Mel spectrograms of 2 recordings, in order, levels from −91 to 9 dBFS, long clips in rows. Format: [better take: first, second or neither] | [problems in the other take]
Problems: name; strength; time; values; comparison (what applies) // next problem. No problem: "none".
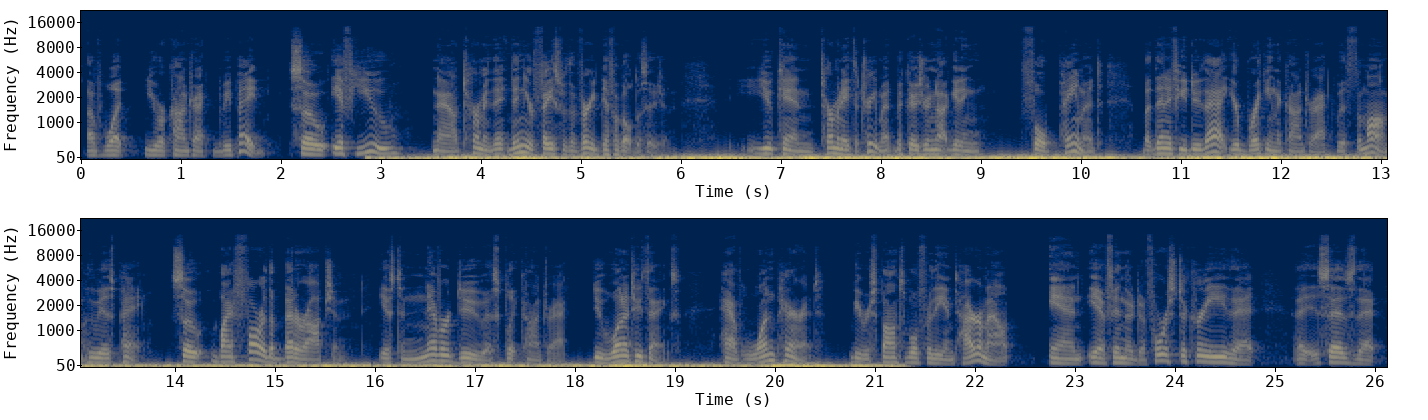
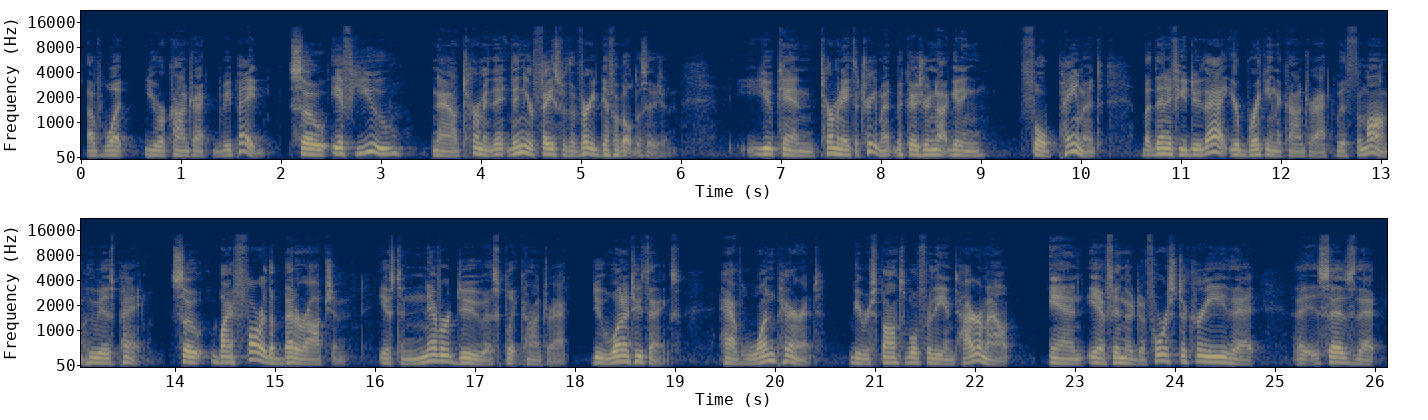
second | low rumble; noticeable; from 3 to 21 s; 20 dB below the speech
